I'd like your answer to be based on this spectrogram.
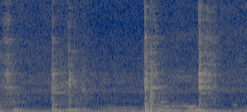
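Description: Duck larb mixture is dry-roasted in a pan with a spatula scraping and stirring in several quick strokes, brief clattering scrapes over a low, steady background sizzle.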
